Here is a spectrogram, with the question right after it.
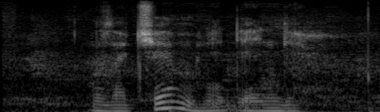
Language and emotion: Russian, sad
